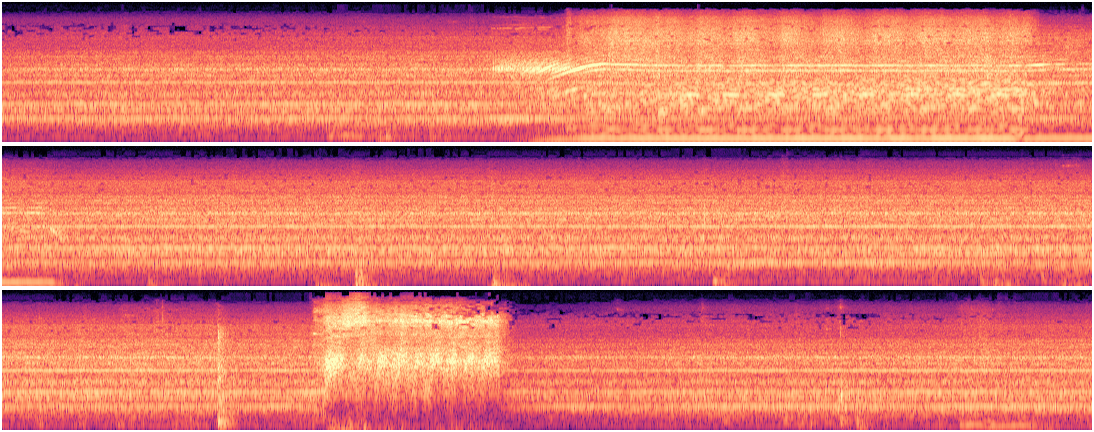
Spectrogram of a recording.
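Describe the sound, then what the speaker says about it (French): Sanding with a powered tool gives a steady whirring motor hum. An early stretch brings a louder rising whine that holds for a few seconds, and a short harsh burst comes later, with faint clicks and knocks between. "Je vais poncer un petit peu juste pour voir."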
